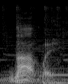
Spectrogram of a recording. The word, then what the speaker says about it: Nottely: Blairsville Lake is Lake Nottely. Locals say Nottely.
